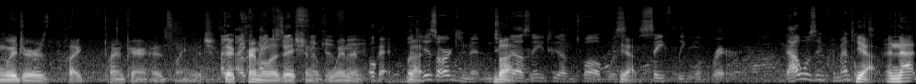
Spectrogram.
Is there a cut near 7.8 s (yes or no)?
no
